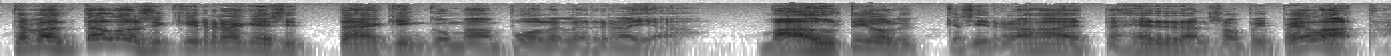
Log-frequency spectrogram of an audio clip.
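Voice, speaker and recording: An actor playing a drunk, sly blackmailer in an old radio drama, taunting and mocking. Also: male voice, medium pitch, sing-song, lightly acted.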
